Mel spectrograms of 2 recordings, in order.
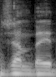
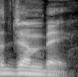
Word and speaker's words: djembe: D-J-E-M-B-E. – That's the name of the instrument? – That's a djembe. – Wrote a song about it. Want to hear it? Here it goes. – Did you know that? – No. – Okay. – The D is silent.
